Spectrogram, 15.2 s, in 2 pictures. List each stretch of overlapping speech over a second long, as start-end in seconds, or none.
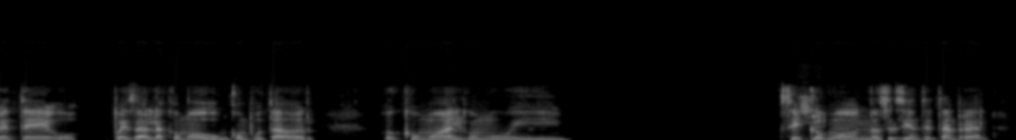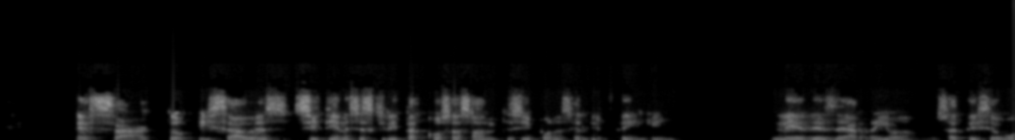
none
